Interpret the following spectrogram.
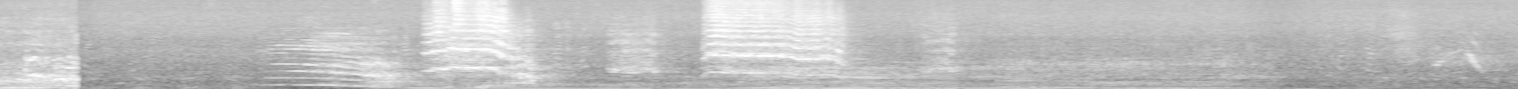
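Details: Excited elephant cows inaugurating their new outdoor enclosure at the Dschungelpalast, herd around matriarch Indra; a falling squeal, then two blaring broadband trumpet blasts a few seconds apart, followed by quieter rumbles and fading calls.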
